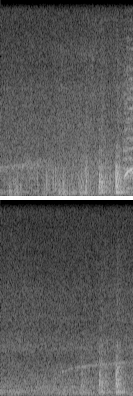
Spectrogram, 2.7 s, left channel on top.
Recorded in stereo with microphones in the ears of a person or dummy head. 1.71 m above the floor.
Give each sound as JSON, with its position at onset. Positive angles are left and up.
{"t": 1.6, "sound": "running footsteps", "side_deg": 30, "distance_m": 6.5}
